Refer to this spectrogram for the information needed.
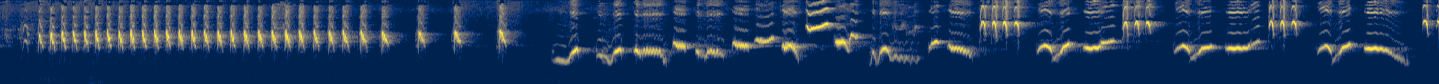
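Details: White-rumped shama singing in response to a provoking bait sound and unloading its learned repertoire: a fast buzzy chattering trill of about three seconds, then varied rising and falling whistled phrases with sharp high chips.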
